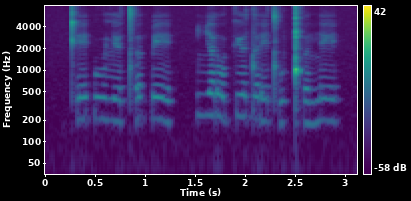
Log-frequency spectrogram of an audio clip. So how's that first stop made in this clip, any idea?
ejective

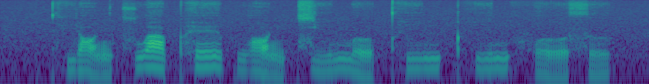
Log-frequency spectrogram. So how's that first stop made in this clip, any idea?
aspirated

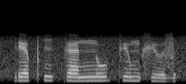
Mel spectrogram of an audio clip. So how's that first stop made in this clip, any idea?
aspirated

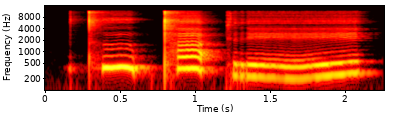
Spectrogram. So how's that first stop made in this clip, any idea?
aspirated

